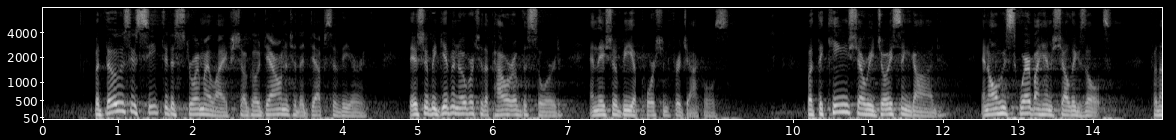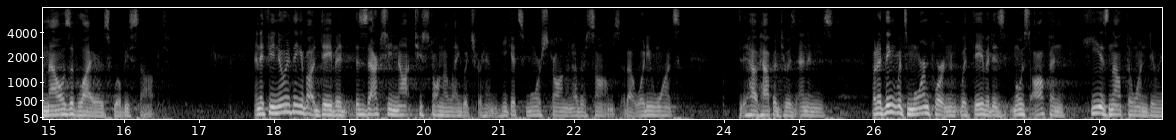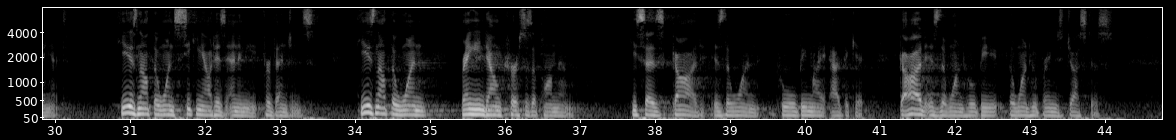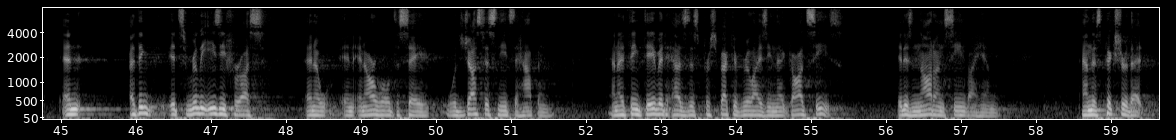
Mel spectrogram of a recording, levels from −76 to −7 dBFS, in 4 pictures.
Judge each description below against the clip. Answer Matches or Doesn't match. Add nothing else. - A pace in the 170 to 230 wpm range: Matches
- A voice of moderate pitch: Doesn't match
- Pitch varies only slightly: Doesn't match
